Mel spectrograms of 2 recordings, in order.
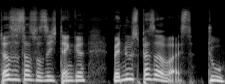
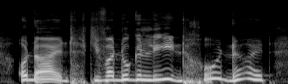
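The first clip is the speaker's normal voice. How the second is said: higher-pitched, exaggerated, comedic mock wailing panic. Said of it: "wie eine Komödie".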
